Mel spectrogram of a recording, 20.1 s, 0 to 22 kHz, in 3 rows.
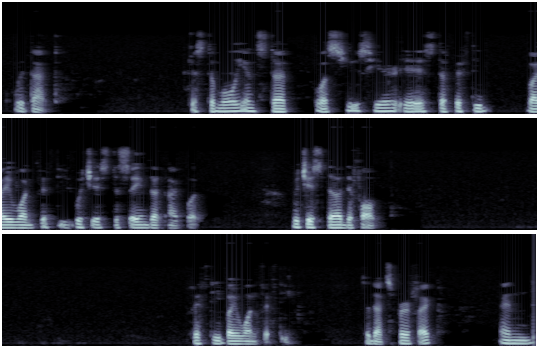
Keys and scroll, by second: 1.3 Escape, 2.2 Tab, 2.7 Tab, 3.3 Tab, 6.7 Escape, 7.4 Escape, 9.3 Tab, 9.9 Tab, 10.3 Tab, 10.7 Tab, 11.5 Tab, 12.0 Tab, 12.4 Tab, 17.0 Escape, 17.3 Escape.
